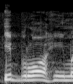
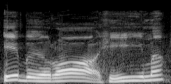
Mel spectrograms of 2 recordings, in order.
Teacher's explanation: ابراہیم میں با ساکن ہے لیکن حرف قلقلہ ہے تو آواز لوٹتی بھی محسوس ہوگی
